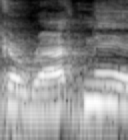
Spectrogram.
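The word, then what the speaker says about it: Arachne: It's like it's it's it's like Arachnne. It's like it's like kind of like the Greek cuz I was kind of making a nod towards the Odyssey.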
